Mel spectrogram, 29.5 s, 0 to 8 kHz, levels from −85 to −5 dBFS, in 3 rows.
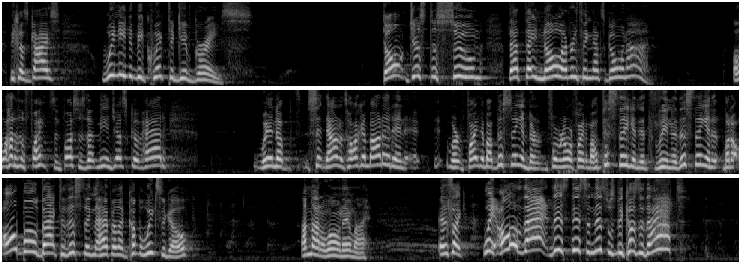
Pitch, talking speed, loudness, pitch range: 295 Hz, 205 wpm, -30 LUFS, 260-330 Hz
